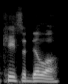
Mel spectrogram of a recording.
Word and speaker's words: quesadilla: favorite snack is nachos or and or a quesadilla is that how you say it that is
